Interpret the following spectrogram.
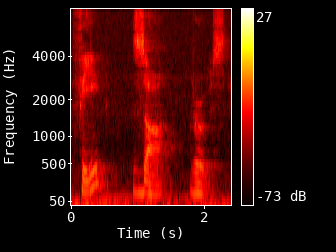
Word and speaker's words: thesaurus: I really really recommend it to you it's pronounced the Zar R the Zar Rose and it's a tool that once you put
